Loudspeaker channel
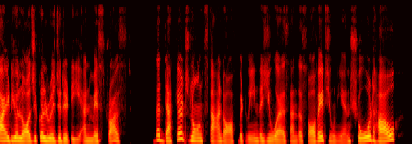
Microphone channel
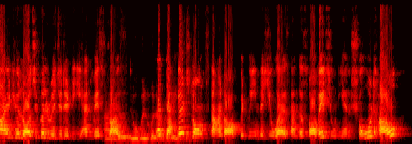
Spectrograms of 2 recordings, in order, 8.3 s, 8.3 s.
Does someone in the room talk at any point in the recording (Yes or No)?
Yes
